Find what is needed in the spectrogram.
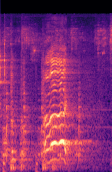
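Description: A man's voice giving one short, wavering, drawn-out cry about a second in, with faint metallic clinking just before it.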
